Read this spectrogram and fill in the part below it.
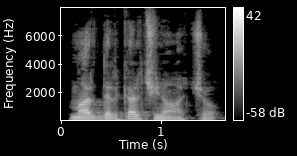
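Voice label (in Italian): "mar der", dialettale crespinese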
